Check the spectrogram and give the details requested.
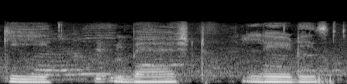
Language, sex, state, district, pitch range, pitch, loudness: Hindi, male, Haryana, Rohtak, 120-145 Hz, 120 Hz, -14 LUFS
